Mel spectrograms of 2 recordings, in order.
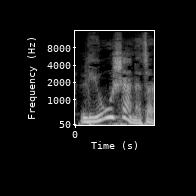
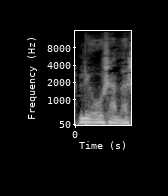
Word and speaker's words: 刘禅: 那么刘禅的字儿是什么？公嗣。禅是与帝王有关的活动，而嗣是继承大业的意思。刘禅是要继承什么样的大业？帝王呗。所以刘禅的禅只能读成禅。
